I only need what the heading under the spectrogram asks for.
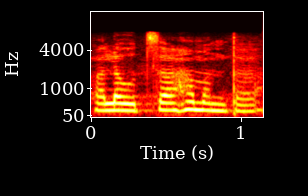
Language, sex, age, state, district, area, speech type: Telugu, female, 30-45, Andhra Pradesh, Kakinada, rural, spontaneous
